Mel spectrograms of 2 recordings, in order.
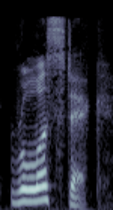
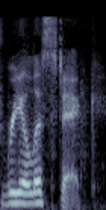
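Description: First: The middle vowel is slurred and nearly dropped. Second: The middle vowel is clearly pronounced. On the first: The speaker calls it wrong. "You say realistic" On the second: The speaker calls it right. "Instead of it's realistic"

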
